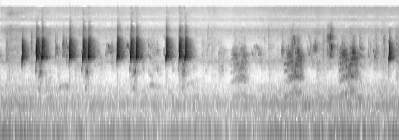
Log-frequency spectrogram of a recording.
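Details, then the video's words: A quail calls during the winter season with repeated crisp triplet notes. These give way to softer, raspier chirps in the second half, all over a continuous low hum. "quail calling in winter season"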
